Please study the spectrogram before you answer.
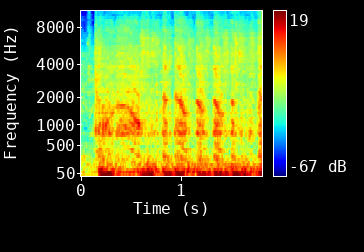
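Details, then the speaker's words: Turbo H2B engine, new Amazon distributor just installed, running off a battery jumper: quick, even starter cranking with heavy low thumps that nearly catch but never pick up into a run; cranks but won't start. "oh why why why won't it start oh my god it's almost"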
